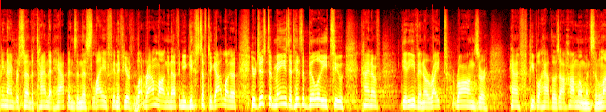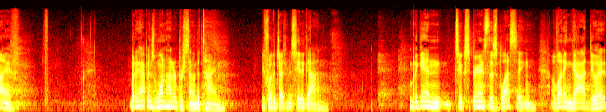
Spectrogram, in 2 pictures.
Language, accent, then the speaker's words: English; United States; we grew up in America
